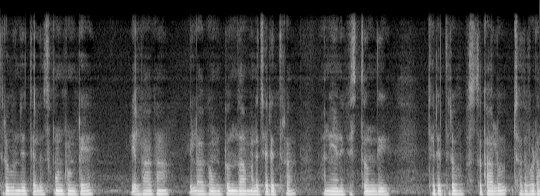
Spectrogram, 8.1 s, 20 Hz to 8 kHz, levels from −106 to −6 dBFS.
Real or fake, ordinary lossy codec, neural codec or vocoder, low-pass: fake; none; autoencoder, 48 kHz, 128 numbers a frame, DAC-VAE, trained on Japanese speech; 7.2 kHz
